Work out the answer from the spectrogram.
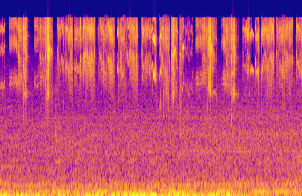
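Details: On his favourite morning perch near an avocado tree, a male Anna's hummingbird gives a very high, scratchy, buzzy song of quick sputtering bursts, recorded from just below the perch, over a low steady rumble.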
